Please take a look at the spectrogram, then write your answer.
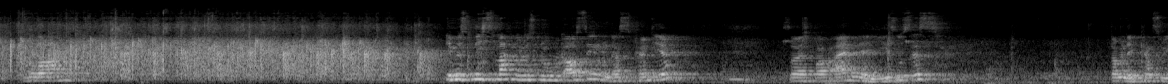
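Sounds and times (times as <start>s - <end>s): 
crowd clapping: 0.0s - 4.8s
speech: 0.3s - 0.8s, 4.4s - 7.0s, 7.9s - 9.4s, 11.1s - 11.6s.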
